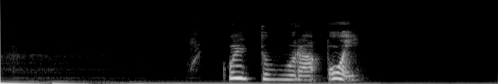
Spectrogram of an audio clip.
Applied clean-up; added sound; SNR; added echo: neural mask model DeepFilterNet 3.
